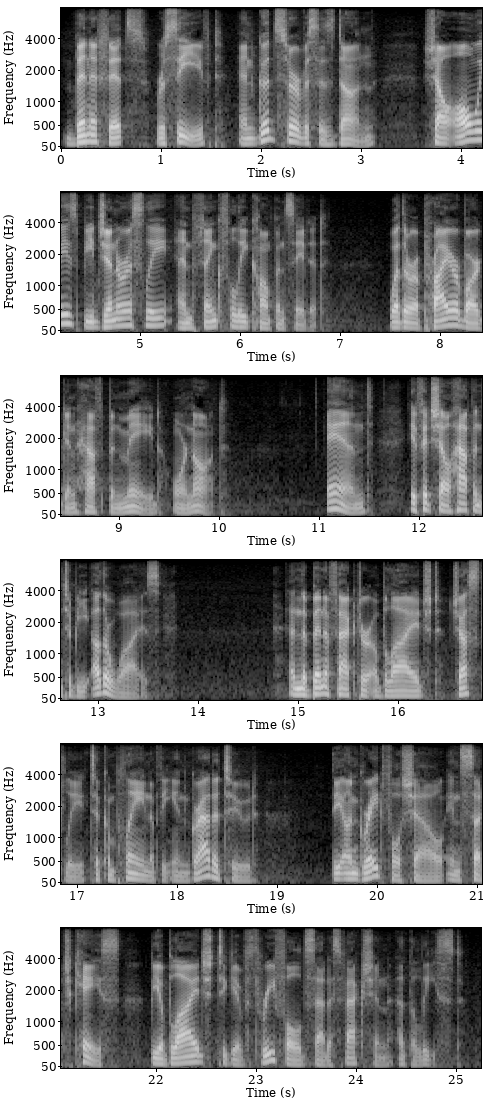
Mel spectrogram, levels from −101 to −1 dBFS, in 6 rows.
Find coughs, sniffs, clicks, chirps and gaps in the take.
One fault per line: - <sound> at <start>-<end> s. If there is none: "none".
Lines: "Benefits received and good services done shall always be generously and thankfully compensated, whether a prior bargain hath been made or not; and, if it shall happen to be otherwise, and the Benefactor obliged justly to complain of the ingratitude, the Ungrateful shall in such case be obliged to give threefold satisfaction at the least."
none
